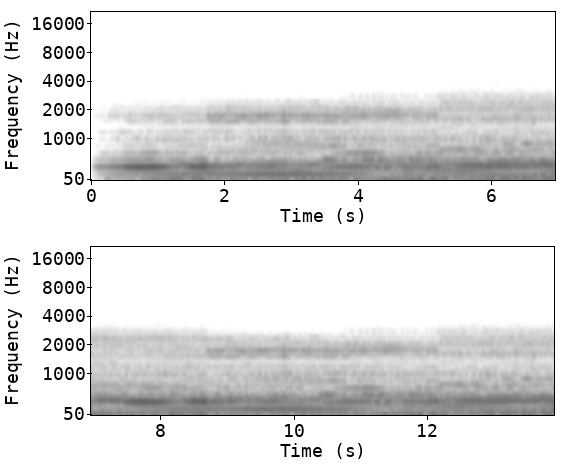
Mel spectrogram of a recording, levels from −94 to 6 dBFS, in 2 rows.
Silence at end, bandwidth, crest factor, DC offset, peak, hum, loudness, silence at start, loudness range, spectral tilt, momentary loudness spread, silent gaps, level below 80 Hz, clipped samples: 0 s; 3.3 kHz; 14 dB; under 0.1%; -26 dBFS; none; -41 LUFS; 0.05 s; 3 LU; -11.5 dB/octave; 7 LU; none; -48 dBFS; under 0.1%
